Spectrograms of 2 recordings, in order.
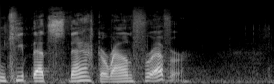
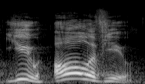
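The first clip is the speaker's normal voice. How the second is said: slow, punching all; slow inclusive emphasis; emphatic all of you; 3 semitones higher than usual. Shown as a demonstration. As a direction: point at everyone, stressing all. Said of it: "You are the salt".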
